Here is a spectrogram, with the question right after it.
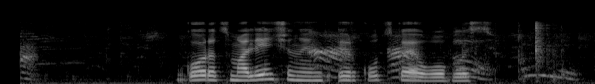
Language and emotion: Russian, neutral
